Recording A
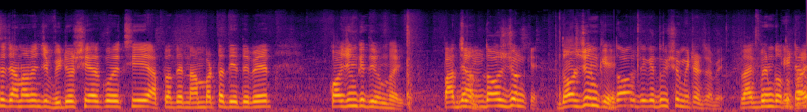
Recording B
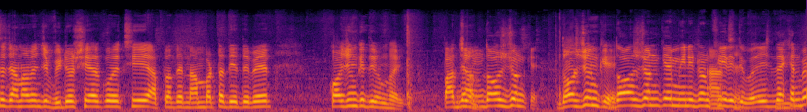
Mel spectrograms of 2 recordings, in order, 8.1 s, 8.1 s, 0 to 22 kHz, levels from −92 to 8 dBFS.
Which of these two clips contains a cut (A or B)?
A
